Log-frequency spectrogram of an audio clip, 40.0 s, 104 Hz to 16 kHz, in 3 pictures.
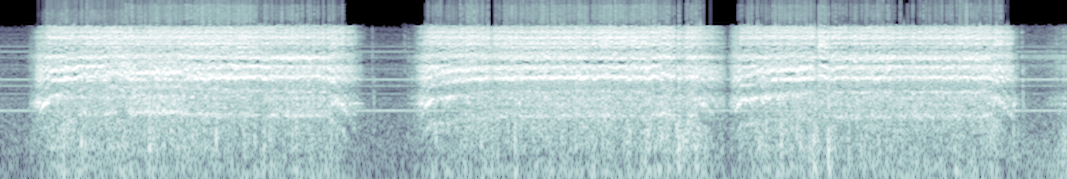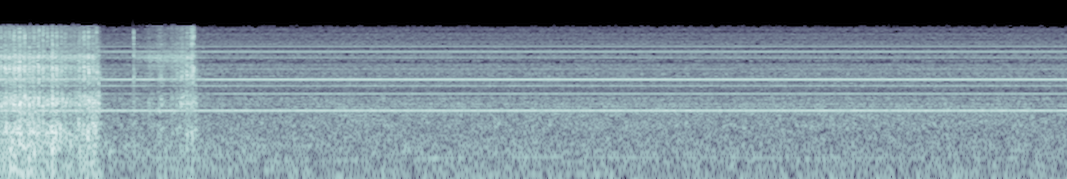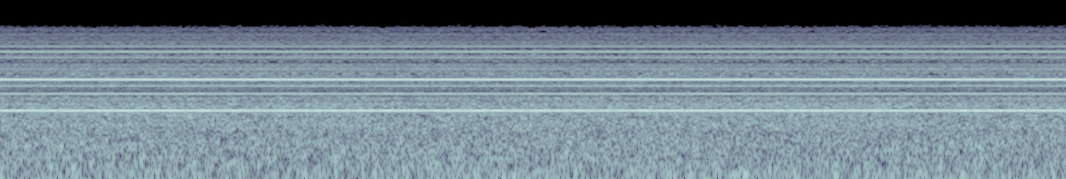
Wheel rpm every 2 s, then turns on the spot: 80, 160, 60, 160, 120, 160, 70, 20, 0, 0, 0, 0, 0, 0, 0, 0, 0, 0, 0, 0.
12-14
